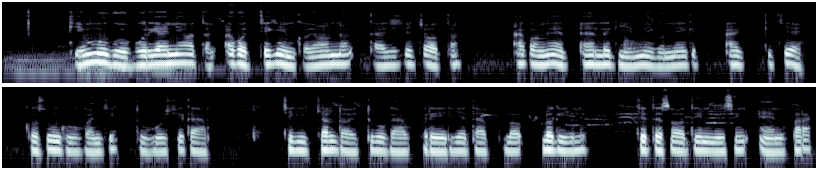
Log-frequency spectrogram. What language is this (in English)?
Kalenjin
